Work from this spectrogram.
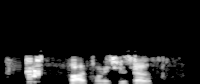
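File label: Police Downtown District Dispatch, p25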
